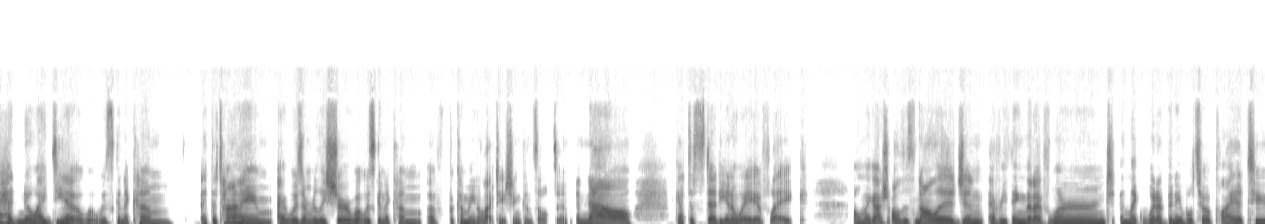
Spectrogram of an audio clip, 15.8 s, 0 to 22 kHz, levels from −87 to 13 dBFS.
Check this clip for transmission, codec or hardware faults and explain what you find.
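Nothing stood out on listening to this speech recording.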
